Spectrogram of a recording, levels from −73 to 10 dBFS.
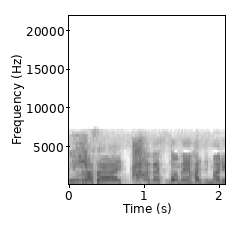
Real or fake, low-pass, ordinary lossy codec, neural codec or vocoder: real; 7.2 kHz; none; none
